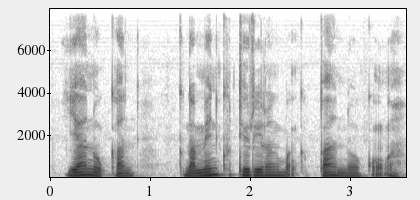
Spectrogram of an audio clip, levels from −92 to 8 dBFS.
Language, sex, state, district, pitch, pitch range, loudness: Garo, male, Meghalaya, West Garo Hills, 130 Hz, 115-135 Hz, -18 LUFS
